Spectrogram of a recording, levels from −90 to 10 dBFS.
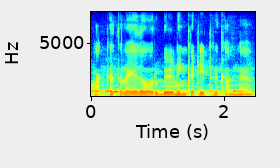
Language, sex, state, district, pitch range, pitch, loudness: Tamil, male, Tamil Nadu, Namakkal, 100-110 Hz, 105 Hz, -16 LUFS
